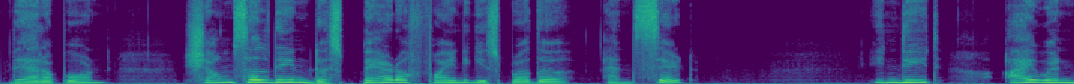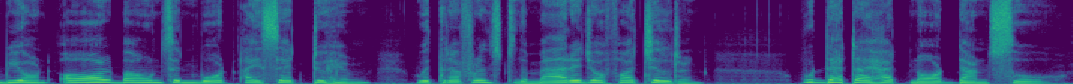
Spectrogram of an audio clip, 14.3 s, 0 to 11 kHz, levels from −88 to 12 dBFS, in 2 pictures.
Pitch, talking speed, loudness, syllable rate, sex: 225 Hz, 160 wpm, -18 LUFS, 4.7 syllables/s, female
